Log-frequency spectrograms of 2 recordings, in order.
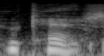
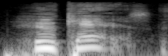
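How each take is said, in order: First: It is said at a normal, quieter volume. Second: It is said at a louder volume.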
